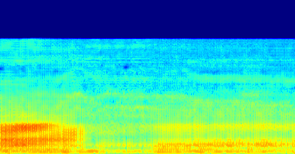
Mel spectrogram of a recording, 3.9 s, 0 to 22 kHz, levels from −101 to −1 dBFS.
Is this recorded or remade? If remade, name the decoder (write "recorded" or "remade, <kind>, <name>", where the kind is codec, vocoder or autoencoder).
remade, vocoder, Vocos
